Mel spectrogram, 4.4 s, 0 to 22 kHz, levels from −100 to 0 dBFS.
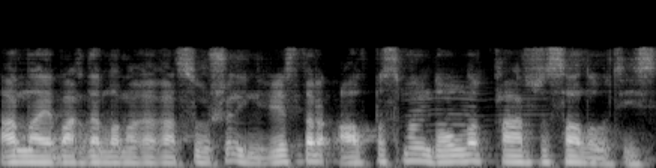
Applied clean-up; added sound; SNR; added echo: neural mask model DeepFilterNet 3.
